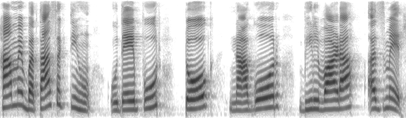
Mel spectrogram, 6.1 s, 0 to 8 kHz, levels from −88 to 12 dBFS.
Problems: background sounds at intervals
